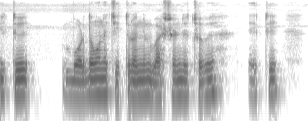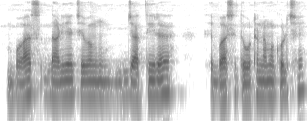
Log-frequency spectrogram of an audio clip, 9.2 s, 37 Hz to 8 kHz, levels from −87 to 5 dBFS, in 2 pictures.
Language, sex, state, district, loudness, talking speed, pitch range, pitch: Bengali, male, West Bengal, North 24 Parganas, -37 LUFS, 105 wpm, 110-120 Hz, 115 Hz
